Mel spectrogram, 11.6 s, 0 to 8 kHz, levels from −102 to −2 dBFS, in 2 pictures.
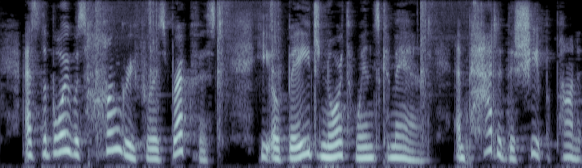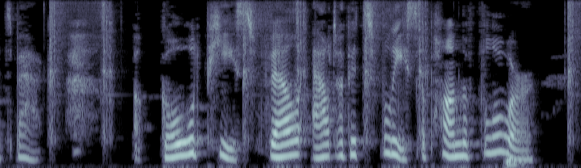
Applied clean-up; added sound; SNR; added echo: none; Camera; 20 dB; none.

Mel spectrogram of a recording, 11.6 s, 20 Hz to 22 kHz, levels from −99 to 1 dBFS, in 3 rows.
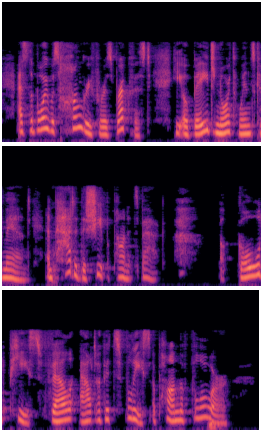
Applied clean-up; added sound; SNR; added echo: none; none; none; none.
